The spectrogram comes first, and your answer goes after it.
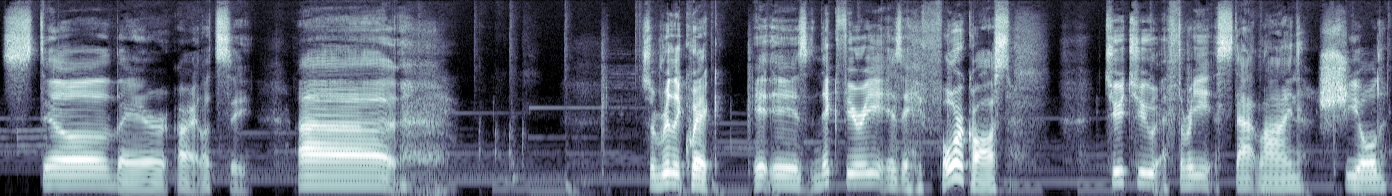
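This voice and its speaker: A man's voice: medium pitch, extremely slow, long pauses, a little mellow, smooth, soft background music. A man with a stuffed-up voice from a cold, hosting a casual live stream. He talks in a rambling, opinionated way, often restarting his sentences as he reads and answers chat. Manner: rambling, self-correcting, opinionated. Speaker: streamer host.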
